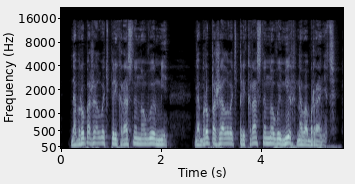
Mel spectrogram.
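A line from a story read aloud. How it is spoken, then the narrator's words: Wry snort. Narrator (Russian): хмыкнул я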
